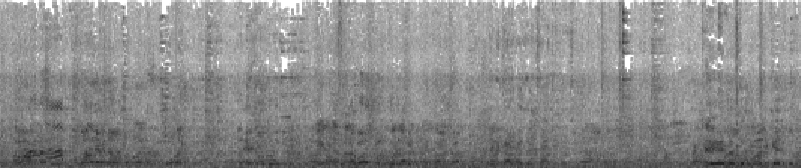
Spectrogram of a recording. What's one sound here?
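A man speaks loudly close by.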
